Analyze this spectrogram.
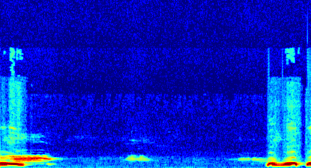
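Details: Decoy spotted dove cooing to lure wild birds; the tail of a falling hoot opens, followed by a long gap and a final wavering, undulating coo.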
